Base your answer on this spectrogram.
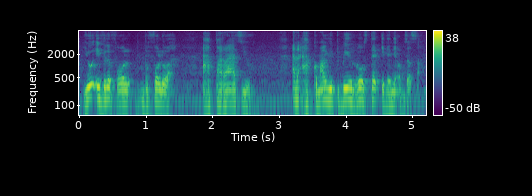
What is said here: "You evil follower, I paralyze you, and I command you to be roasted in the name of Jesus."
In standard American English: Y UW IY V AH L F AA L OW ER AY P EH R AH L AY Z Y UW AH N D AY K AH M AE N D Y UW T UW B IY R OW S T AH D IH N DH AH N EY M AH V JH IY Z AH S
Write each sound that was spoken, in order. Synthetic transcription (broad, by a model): Y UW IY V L F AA L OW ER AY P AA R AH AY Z Y UW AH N AY K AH M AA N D Y UW T UW B IY R OW S T AH D IH N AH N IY AH B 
